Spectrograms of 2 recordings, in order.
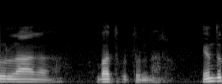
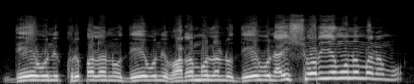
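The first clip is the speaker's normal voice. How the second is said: building, higher and louder exhortation; rising preaching; 7 semitones higher, 6 dB louder than usual. Acted. Preacher exhorts believers to worship, building to loud and high. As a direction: urge them on with growing force.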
